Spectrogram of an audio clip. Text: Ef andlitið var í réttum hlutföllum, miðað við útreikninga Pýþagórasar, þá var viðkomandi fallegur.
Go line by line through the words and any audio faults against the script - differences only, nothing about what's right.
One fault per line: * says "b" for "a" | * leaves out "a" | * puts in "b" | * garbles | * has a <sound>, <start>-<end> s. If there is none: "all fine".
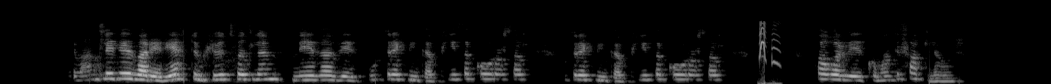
* puts in "útreikninga Pýþagórasar"
* has a squeak, 7.6-7.8 s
